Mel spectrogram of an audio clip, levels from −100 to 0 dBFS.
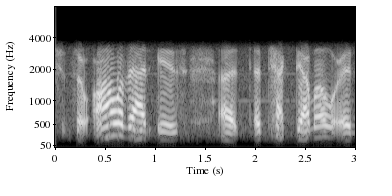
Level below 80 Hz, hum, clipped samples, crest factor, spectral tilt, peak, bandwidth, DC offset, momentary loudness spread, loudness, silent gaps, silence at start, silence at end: under -90 dBFS; none; under 0.1%; 14 dB; -7 dB/octave; -2 dBFS; 3.6 kHz; under 0.1%; 11 LU; -15 LUFS; none; 0 s; 0.05 s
